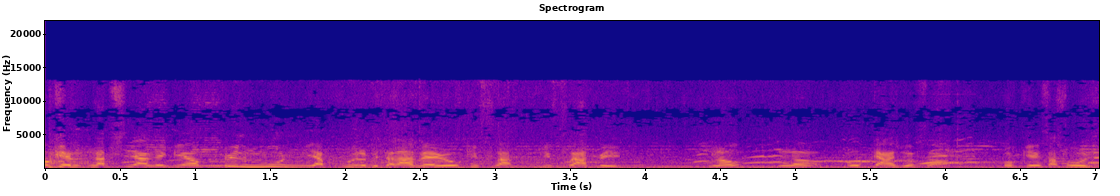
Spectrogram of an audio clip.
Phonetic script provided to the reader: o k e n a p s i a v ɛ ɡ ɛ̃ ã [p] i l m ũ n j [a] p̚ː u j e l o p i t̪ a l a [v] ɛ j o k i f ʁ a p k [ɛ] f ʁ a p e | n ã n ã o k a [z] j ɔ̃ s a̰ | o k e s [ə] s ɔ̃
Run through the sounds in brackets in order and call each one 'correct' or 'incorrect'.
correct, correct, correct, incorrect: i, correct, incorrect: a

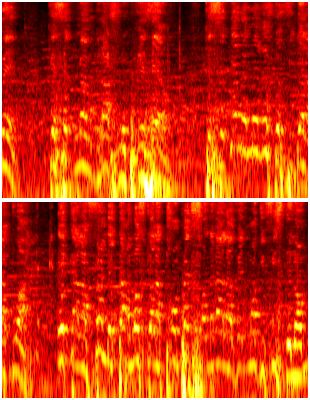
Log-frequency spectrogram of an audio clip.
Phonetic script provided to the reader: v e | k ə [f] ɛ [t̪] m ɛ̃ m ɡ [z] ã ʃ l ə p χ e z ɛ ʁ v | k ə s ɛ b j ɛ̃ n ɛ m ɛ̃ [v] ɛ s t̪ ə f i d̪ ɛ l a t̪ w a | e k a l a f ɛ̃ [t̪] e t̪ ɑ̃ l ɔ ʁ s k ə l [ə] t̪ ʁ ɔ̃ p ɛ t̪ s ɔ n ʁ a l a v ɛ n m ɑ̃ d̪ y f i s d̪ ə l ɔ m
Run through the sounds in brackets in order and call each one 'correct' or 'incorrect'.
incorrect: s, correct, incorrect: ʁ, incorrect: ʁ, incorrect: d̪, incorrect: a

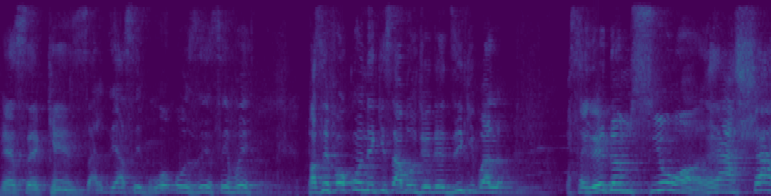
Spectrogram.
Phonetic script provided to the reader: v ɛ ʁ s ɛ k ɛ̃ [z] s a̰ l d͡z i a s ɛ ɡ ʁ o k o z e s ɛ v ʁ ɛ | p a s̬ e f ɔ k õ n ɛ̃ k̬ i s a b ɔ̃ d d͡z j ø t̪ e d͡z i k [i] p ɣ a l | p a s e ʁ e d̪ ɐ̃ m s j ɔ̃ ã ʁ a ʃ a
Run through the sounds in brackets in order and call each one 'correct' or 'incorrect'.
correct, correct

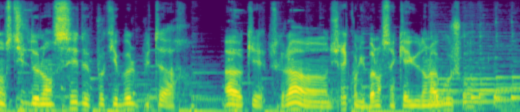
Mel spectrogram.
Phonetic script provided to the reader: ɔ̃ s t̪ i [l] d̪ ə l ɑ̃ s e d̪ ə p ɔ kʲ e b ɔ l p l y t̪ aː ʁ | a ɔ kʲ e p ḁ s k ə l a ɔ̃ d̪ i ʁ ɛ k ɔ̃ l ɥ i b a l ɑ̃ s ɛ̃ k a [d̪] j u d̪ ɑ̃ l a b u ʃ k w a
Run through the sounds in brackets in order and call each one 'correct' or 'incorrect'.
correct, incorrect: none

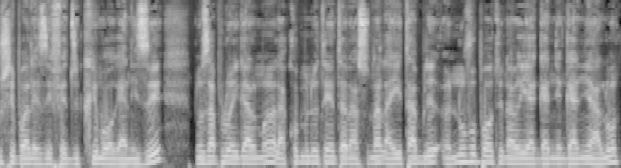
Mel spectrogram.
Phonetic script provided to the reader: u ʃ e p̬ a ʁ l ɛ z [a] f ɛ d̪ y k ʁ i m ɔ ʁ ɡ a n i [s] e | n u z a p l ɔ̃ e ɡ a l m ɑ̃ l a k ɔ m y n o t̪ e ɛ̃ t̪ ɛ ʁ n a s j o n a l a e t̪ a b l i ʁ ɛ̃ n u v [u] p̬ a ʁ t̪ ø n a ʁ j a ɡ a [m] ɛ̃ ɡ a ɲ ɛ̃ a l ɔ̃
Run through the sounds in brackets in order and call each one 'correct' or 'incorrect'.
incorrect: e, incorrect: z, incorrect: o, incorrect: ɲ

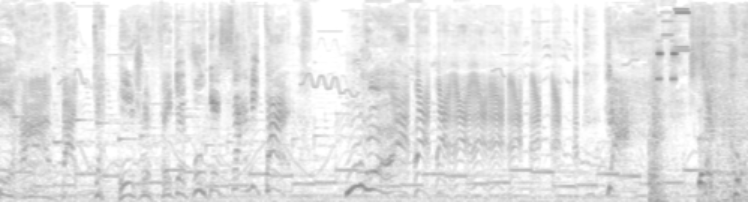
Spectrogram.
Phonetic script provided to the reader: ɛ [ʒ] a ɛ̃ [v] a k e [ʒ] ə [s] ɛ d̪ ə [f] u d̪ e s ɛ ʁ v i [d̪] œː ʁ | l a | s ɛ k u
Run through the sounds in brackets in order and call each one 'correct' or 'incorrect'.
incorrect: ʁ, correct, correct, incorrect: f, incorrect: v, incorrect: t̪

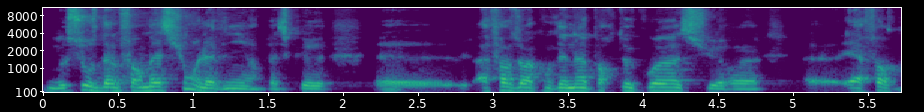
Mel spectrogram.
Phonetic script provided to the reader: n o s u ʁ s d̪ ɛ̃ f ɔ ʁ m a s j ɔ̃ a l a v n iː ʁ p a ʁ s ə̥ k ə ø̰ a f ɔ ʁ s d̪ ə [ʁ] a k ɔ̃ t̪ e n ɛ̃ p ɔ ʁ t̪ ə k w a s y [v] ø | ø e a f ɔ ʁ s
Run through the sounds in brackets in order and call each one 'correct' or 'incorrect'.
correct, incorrect: ʁ

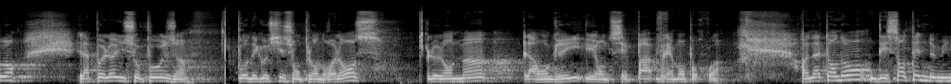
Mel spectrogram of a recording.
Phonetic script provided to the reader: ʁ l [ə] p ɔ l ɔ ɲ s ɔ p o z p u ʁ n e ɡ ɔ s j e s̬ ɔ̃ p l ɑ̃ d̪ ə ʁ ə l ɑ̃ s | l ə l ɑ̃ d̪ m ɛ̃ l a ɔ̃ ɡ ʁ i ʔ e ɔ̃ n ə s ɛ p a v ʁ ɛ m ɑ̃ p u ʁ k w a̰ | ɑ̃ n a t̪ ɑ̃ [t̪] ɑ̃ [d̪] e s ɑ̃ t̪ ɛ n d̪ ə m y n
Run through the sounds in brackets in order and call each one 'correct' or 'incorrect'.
incorrect: a, incorrect: d̪, correct

